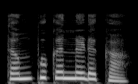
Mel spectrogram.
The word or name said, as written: ತಂಪುಕನ್ನಡಕ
